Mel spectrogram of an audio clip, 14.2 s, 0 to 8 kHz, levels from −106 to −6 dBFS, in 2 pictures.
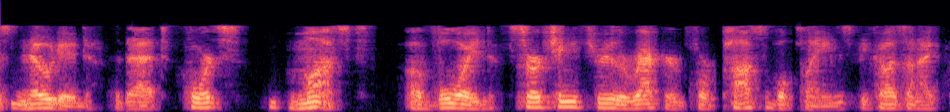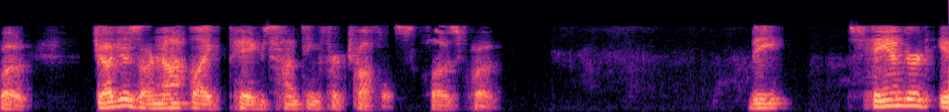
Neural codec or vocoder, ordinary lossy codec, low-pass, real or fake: none; AAC, 16 kbps; 7.2 kHz; real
